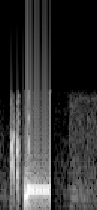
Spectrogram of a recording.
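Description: Telephone call-transfer tones: two short blips, then a single steady mid-pitched beep lasting about a quarter second, followed by silence.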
